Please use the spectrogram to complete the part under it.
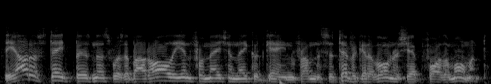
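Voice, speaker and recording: A medium-pitched American man talks fast, lightly acted, as he narrates a 1950s crime training film in knowing, dramatic fashion. Wry and measured in mood, he is heard through a dull, band-limited 1950s film soundtrack.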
